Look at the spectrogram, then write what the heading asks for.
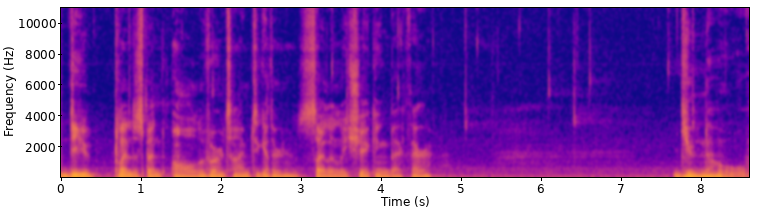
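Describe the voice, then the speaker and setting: Man voicing a slow, very low, haughty demon. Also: dark tone, slight background noise. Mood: mocking, condescending. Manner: slow, taunting, condescending purr. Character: haughty male demon buyer, predatory, flirty, mocking. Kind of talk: ASMR roleplay acting.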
